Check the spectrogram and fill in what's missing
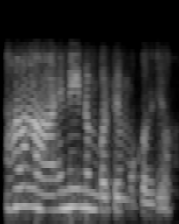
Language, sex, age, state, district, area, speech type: Sindhi, female, 45-60, Delhi, South Delhi, rural, conversation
